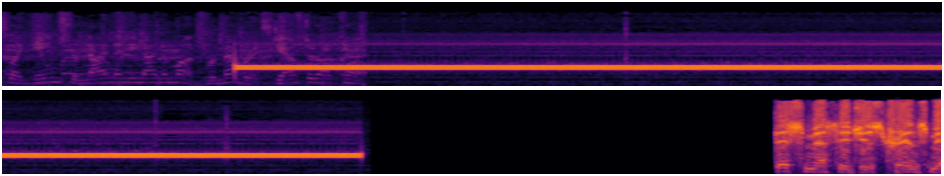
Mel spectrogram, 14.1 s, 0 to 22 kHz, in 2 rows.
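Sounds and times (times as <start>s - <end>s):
two-tone alert signal: 1.8s - 9.8s.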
